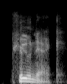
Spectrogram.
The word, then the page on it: Punic: American English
